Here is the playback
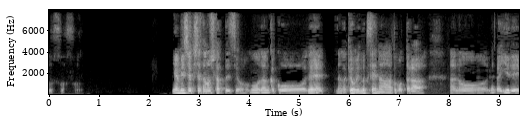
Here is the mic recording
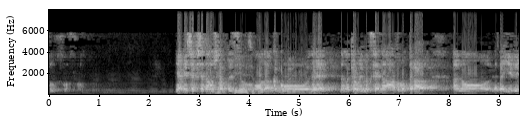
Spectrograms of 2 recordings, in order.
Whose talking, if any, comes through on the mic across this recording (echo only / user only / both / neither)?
both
